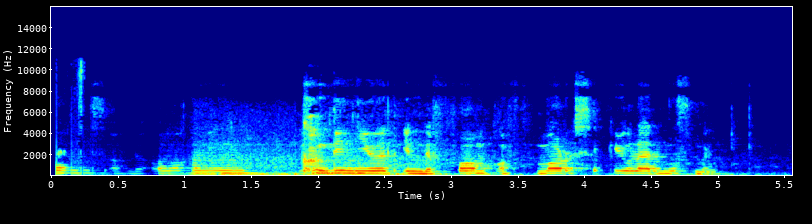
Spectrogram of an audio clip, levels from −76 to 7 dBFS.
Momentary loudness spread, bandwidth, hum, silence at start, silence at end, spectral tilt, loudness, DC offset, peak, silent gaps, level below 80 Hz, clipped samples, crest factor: 15 LU; 11.5 kHz; none; 0.05 s; 0.55 s; -6 dB/octave; -15 LUFS; under 0.1%; -2 dBFS; none; -46 dBFS; under 0.1%; 14 dB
